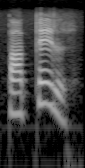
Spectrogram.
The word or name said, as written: papel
